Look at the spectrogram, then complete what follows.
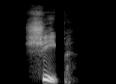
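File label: uk phonetics word "sheep", British; 英语音标发音（剑桥版）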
